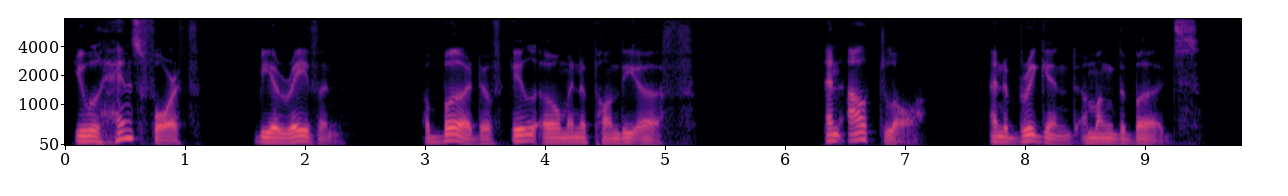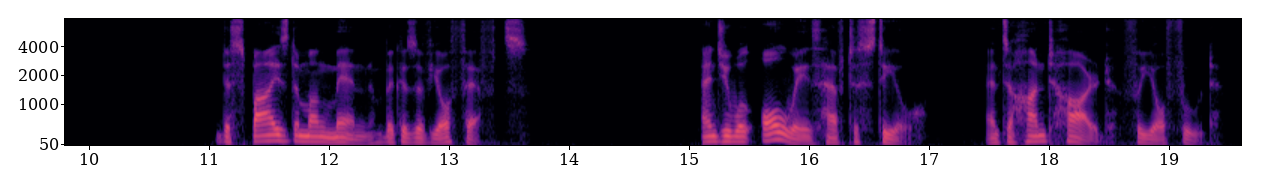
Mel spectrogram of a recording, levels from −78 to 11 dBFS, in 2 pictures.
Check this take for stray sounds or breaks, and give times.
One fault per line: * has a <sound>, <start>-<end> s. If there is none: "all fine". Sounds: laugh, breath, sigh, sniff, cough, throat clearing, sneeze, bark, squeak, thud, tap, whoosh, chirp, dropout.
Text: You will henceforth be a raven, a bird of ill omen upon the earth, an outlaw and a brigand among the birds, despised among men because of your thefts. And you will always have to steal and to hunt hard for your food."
all fine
